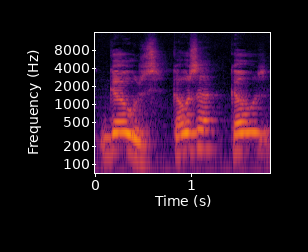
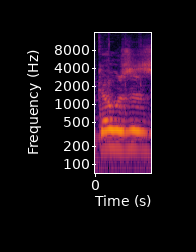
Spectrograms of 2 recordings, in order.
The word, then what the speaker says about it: Gose: We have their new Radical Gose Salted Lime Gose. Goose? I think it's called a Gose, or Gose, I forget exactly.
